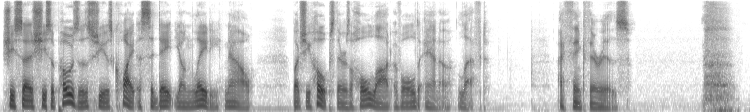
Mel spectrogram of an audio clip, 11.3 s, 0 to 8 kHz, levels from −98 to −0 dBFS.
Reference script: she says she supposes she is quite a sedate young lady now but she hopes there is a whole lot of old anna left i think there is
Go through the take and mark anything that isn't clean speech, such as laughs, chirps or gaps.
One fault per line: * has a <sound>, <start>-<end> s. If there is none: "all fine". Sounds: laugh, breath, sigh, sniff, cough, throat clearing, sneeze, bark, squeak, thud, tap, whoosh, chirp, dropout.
* has a breath, 10.5-11.1 s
